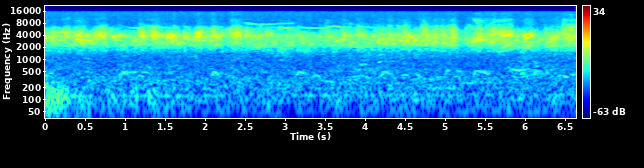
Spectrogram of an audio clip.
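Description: Many small birds chirping at once, a steady dense twittering. A few thin high whistles come through near the middle.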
